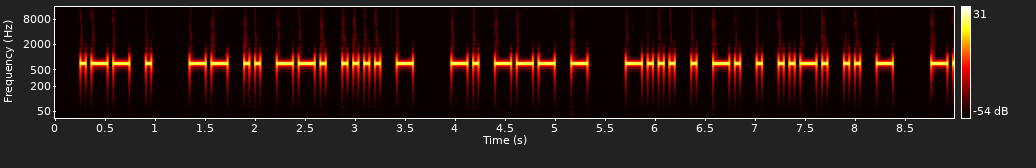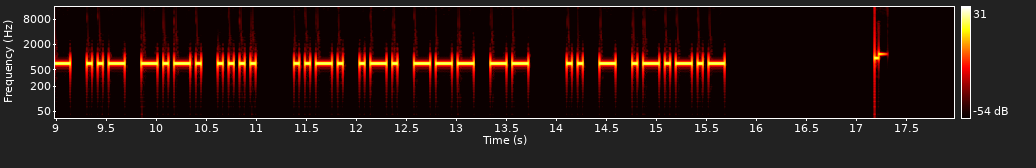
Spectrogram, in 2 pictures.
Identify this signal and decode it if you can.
Morse code, heard as a keyed tone, about 22 wpm, 700 Hz. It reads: WE MIGHT NOT BENEFIT MUCH FROM IT.
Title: Sentences from Top 1000 Words - Review Part 6 - 22wpm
